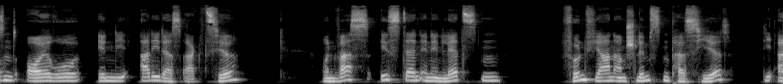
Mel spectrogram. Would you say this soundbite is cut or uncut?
uncut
